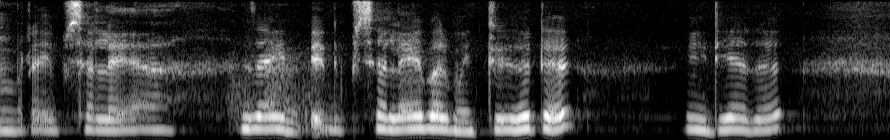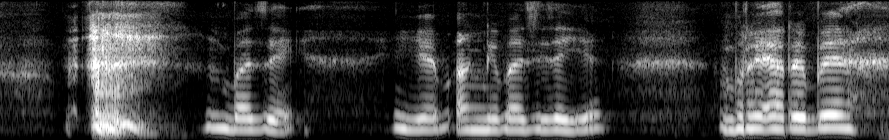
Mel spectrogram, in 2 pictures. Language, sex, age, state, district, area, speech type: Bodo, female, 18-30, Assam, Udalguri, urban, spontaneous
